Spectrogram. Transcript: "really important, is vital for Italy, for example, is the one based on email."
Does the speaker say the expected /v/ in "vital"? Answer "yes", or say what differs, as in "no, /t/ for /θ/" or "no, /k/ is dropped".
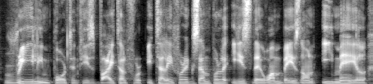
yes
